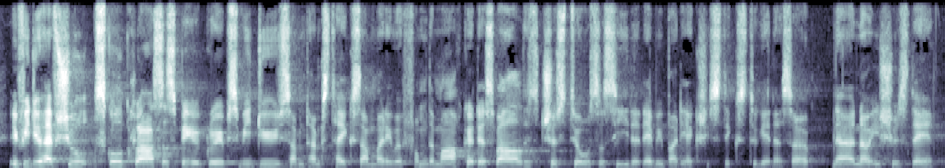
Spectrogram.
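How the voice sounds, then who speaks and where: A Swiss-accented woman from Switzerland, middle-aged and working as a walking tour guide, speaks with enthusiasm and a matter-of-fact manner in a podcast interview. Her low-leaning voice is gravelly and a bit bright, echoing with roomy hall-like reverb.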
